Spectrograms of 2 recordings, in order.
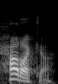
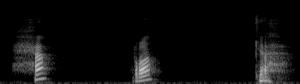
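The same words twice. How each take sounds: First: HARAKA run together as one word, loud and higher; loud, joined-up model reading of "haraka"; syllables joined. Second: "ha, ra, ka" with long pauses between syllables; broken-up reading, one short "ha", "ra", "ka" at a time. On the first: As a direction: connect it into a firm, unbroken "haraka". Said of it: "and then connect them". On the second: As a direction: sound out each syllable of "ha, ra, ka" separately. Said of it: "read each one on its own". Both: Shown as a demonstration.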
